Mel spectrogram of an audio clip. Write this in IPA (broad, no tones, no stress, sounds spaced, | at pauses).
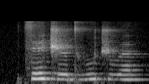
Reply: t͡s ɛ d͡ʒ ə˞ dʱ u t͡ʃ u ɐ̯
